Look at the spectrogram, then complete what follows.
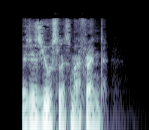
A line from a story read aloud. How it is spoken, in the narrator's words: Tanis said quietly to Sturm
